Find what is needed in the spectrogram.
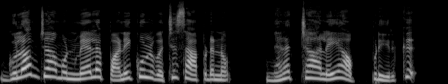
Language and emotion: Tamil, happy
